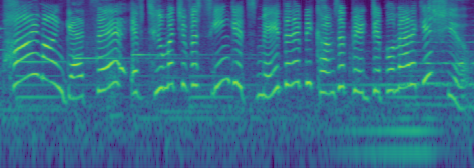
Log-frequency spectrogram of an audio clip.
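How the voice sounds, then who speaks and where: A woman voicing a tiny, naive, eager fairy companion with a squeaky, childlike voice in an anime-style video game. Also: expressive, normal speed, over music. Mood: proud, eager. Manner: speaks of herself in third person.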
